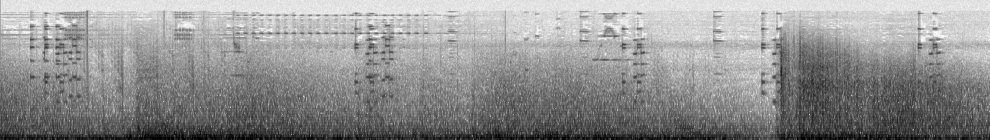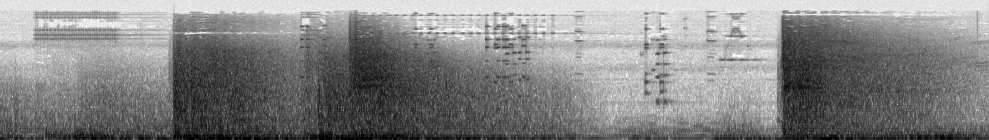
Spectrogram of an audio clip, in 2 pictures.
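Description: Repeated heavy artillery explosions during a video game match, several loud booming blasts with long rumbling decays, each new impact breaking in sharply over the fading roar of the last.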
